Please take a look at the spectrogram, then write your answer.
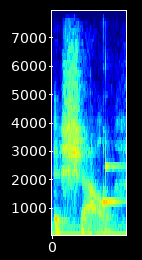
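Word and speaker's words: Ixchel: in Isla Mujeres and that is the name ashell so spell IX CH e el it is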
